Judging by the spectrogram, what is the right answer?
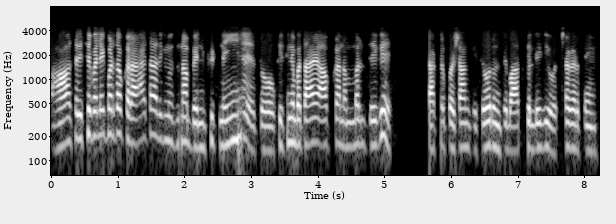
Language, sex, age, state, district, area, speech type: Urdu, male, 18-30, Delhi, South Delhi, urban, conversation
